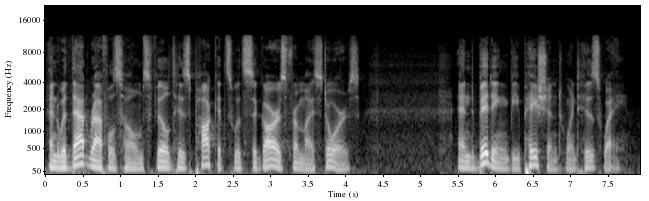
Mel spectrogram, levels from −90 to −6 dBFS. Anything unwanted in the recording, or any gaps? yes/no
no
